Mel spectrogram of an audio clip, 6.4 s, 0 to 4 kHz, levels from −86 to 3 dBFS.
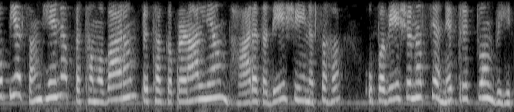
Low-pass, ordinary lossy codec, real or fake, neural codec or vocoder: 3.6 kHz; Opus, 16 kbps; real; none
